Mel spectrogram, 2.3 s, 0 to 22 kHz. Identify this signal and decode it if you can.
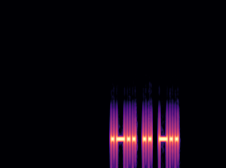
Morse code, heard as a keyed tone, about 46 wpm, 700 Hz. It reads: LID
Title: Abbreviations 45wpm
